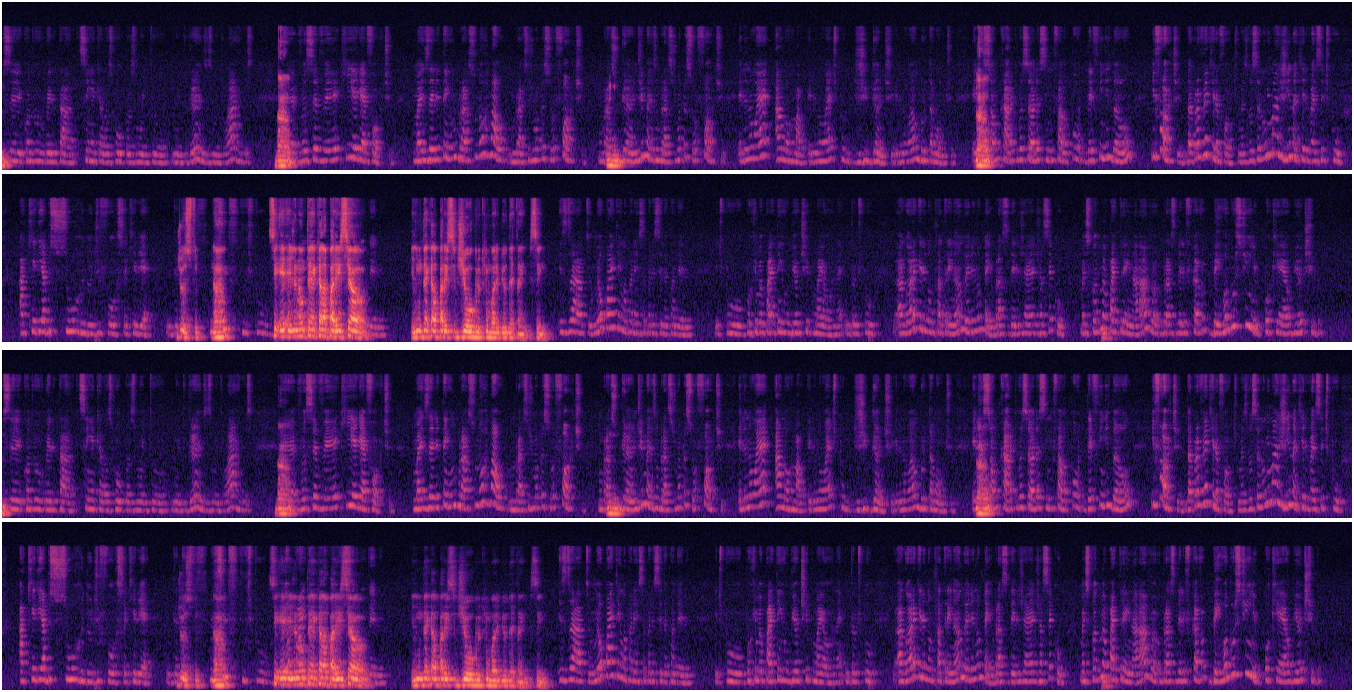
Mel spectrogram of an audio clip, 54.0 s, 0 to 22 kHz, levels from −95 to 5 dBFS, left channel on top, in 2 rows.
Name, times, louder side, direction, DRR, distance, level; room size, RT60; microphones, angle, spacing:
voice 1, 0.0-7.8 8.2-11.6 11.9-14.4 14.7-22.6 23.0-30.0 30.3-30.8 31.2-34.6 38.1-40.8 41.3-44.5 44.8-48.2 48.6-53.4, right 1 dB, 70° right, 2.1 m, -41 dB
voice 2, 5.5-5.8 12.1-12.4 19.5-19.8 30.5-31.5 32.4-34.3 35.2-37.9, left 3 dB, 60° left, 0.6 m, -21 dB
8.3 x 7.2 x 2.3 m
head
